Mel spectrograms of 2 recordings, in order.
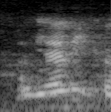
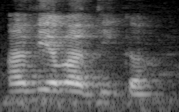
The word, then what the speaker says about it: adiabática: La última que dijo no me acuerdo cómo era, adiálica, ¿no? No, pero la tenés anotada en tu cuaderno o no. Sí, la tengo anotada, pero no entendí cómo es que se pronuncia. Adiabática.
